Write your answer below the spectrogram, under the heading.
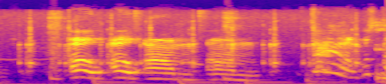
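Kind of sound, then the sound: signal or alarm, game timer clock ticking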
